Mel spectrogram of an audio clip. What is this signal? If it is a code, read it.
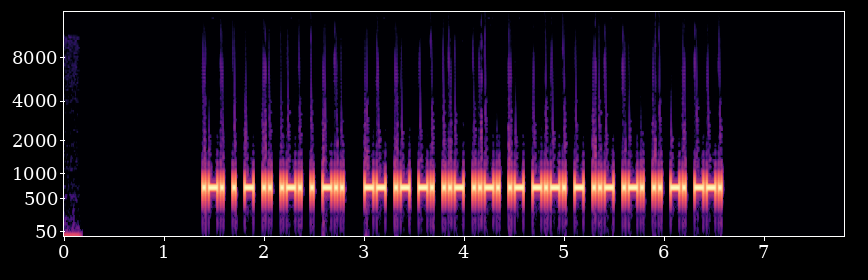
Morse code, heard as a keyed tone, about 40 wpm, 700 Hz. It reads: RETIRED MANUFACTURING
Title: K1USN SST QSO Practice 40wpm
